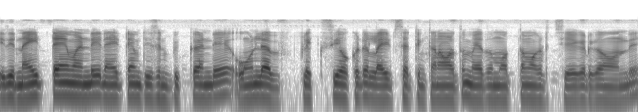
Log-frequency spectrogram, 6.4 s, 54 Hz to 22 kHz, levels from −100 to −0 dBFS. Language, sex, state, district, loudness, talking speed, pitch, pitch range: Telugu, male, Andhra Pradesh, Guntur, -30 LUFS, 190 wpm, 115 Hz, 110-125 Hz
